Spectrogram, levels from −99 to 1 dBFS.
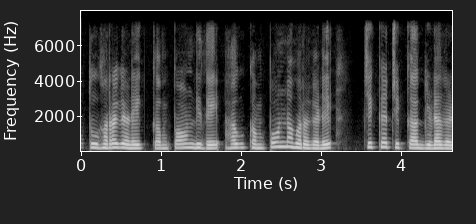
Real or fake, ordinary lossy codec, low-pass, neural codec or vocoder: fake; none; 7.2 kHz; codec, 16 kHz, 2 kbps, FreqCodec, larger model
